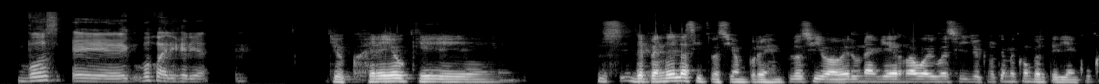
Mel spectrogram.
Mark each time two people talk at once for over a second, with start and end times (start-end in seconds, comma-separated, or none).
none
